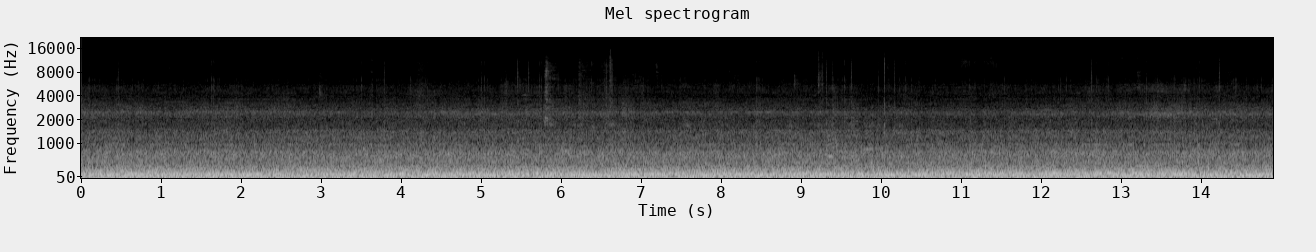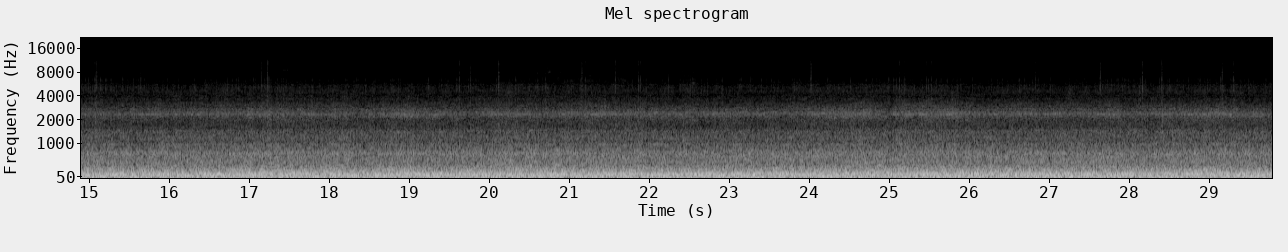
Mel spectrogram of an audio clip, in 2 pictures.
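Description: Inside the passenger cabin of an N700-series Shinkansen Kodama train running at speed: a steady low rumble, with a faint steady high whine that grows a little stronger about halfway through.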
